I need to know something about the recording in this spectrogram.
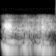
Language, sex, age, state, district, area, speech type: Malayalam, female, 45-60, Kerala, Wayanad, rural, conversation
